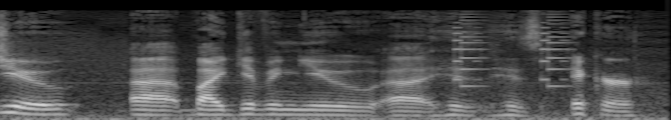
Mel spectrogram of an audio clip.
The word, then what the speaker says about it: ichor: Okay, now he can aid you by giving you his ichor, which they tell you to pronounce ichor.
